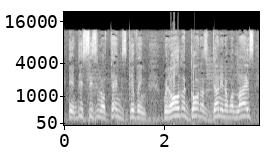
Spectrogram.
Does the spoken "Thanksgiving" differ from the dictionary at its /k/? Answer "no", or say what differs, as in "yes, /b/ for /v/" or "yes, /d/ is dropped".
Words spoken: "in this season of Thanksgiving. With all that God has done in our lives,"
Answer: no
